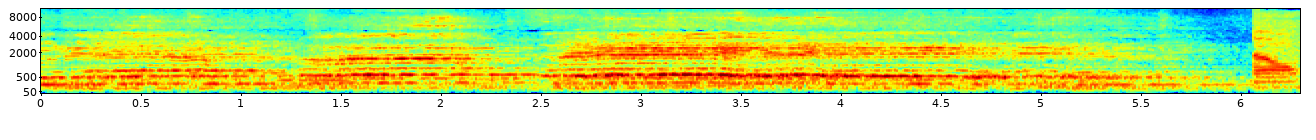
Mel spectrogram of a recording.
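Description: A church congregation singing a worship song together, many voices holding long notes.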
